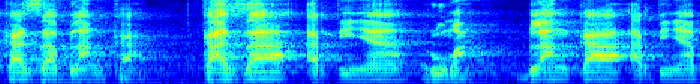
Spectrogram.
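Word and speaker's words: Casablanca: mesjid asam2 di Kota Kasablanka Hai ibukota Maroko tempat saya kuliah nama negaranya Maroko ibukotanya tulisannya casablangca cara bacanya Kadzab langka Kaza artinya rumah Blanca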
